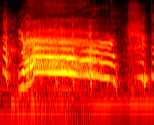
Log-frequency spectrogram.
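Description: One long, high, sustained scream of pain, held for about a second and a half and sagging slightly in pitch before it cuts off.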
